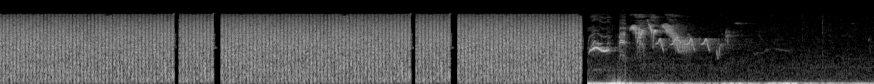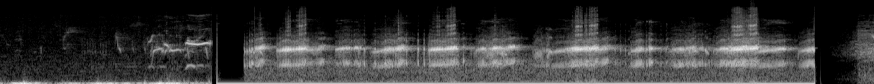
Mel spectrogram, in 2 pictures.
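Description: A steady rushing noise for about six seconds, then a quieter stretch, then a frog calling: short, rasping croaks repeated about twice a second for the last six seconds.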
